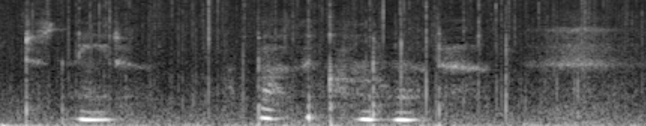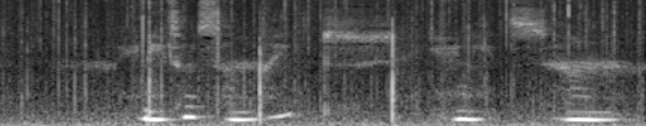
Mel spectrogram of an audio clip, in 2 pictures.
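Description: A woman whispering softly in short, broken phrases, with brief murmured syllables and light clicks scattered between them.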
